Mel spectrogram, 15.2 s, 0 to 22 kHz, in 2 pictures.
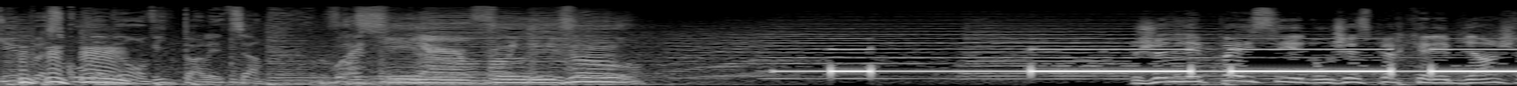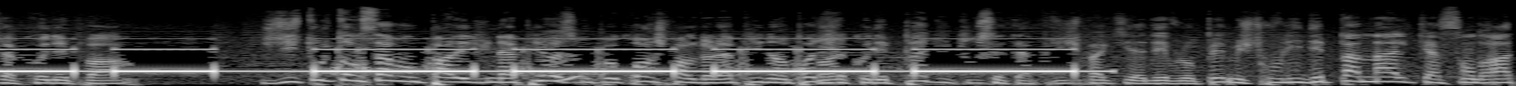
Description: Radio time signal (JJY), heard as a tone whose level steps once a second, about 690 Hz. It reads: M 0 0 0 1 0 0 0 0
